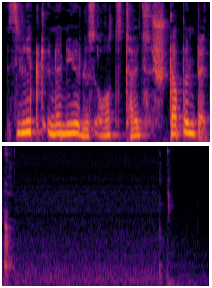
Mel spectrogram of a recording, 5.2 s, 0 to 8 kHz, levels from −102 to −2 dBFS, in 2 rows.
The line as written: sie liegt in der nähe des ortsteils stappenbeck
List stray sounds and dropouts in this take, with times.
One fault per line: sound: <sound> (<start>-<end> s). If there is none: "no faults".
no faults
